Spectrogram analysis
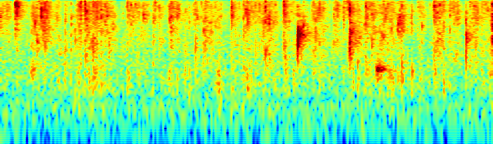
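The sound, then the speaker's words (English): Field recording of melting snow dripping at Elk River: a steady, dense patter of small drops with crisp bright ticks scattered throughout, like light rain, with no voices. “Like the sound of melting snow at Elk River.”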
